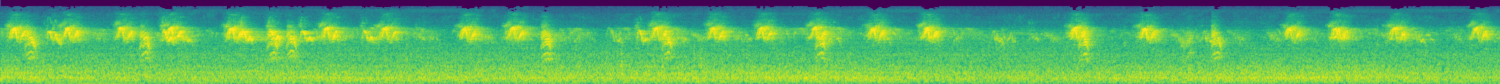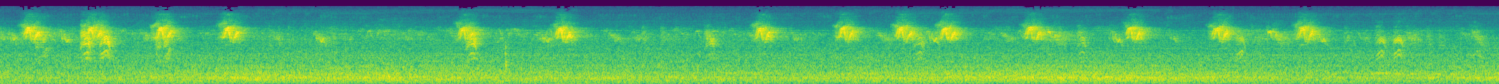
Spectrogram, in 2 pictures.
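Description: Small birds chirping: short, high, sharp chirps repeated about two a second in uneven runs, over a steady low background noise.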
